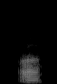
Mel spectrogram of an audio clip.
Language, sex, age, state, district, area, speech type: Assamese, male, 45-60, Assam, Dhemaji, rural, conversation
